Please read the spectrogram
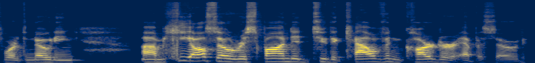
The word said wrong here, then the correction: Cottar: Oh, Calvin Cotter. Oh, family, yeah. The Cotters. – Spell that, because your accent. – Cottar, Cotter. – Oh, I've been saying it wrong.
